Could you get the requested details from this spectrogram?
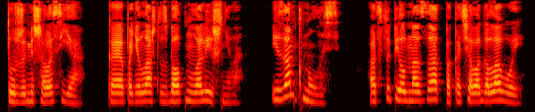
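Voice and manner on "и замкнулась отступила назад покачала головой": ordinary delivery, nothing marked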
